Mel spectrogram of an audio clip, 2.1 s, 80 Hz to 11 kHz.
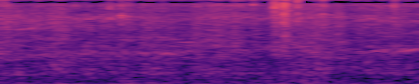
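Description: Carrera Digital 1/24 slot cars running on a plastic track: a steady whir of their small electric motors and tyres, with one sharp click about one and a half seconds in.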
